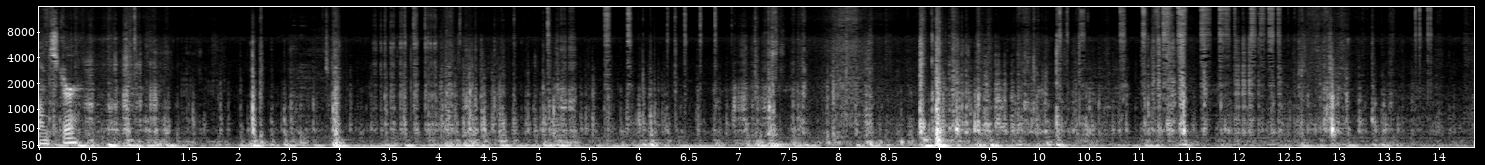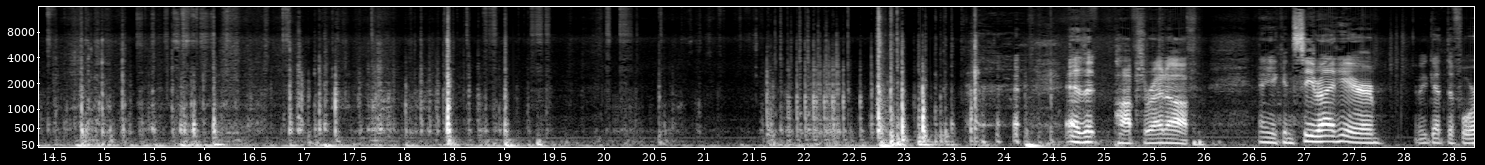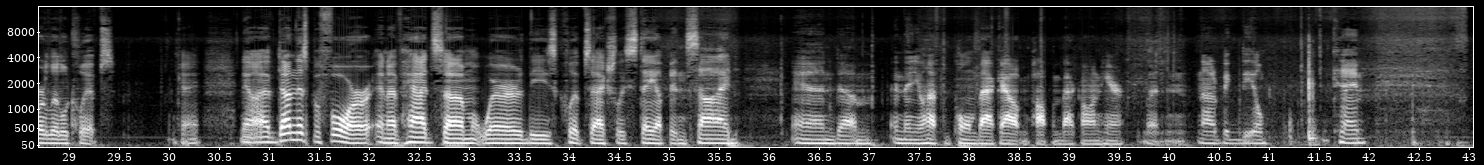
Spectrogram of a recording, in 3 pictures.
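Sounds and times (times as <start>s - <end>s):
plastic trim clicking and creaking: 0.5s - 7.6s, 21.5s - 23.6s.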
